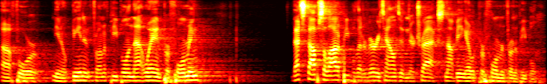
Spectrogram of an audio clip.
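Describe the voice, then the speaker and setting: A man with a mellow, dark tone speaks on a convention panel, thinking aloud and circling his points with lots of fillers. His voice rings out in a big hall with long reverb. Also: mid-range voice. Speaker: voice actor on a panel.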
